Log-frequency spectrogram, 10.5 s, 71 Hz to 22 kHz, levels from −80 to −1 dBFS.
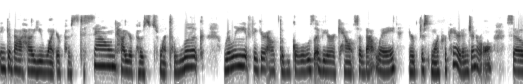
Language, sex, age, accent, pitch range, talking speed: English, female, 20-39, American, 170-200 Hz, 190 wpm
